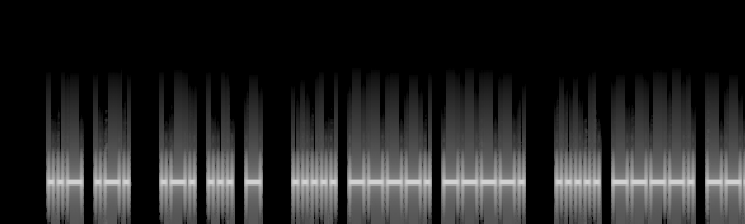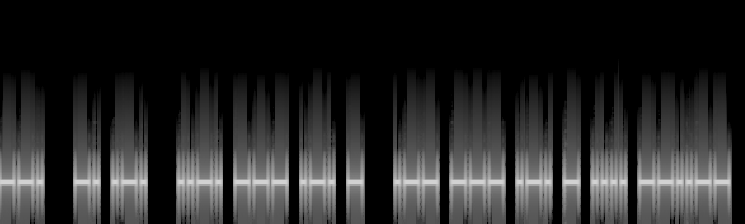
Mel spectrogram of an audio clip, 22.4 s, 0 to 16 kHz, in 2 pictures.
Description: Morse code, heard as a keyed tone, about 17 wpm, 700 Hz. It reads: UR RST 599 599 NR FORT WORTH,
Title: Practice QSO - Exchange 1 - Beginning - 17wpm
